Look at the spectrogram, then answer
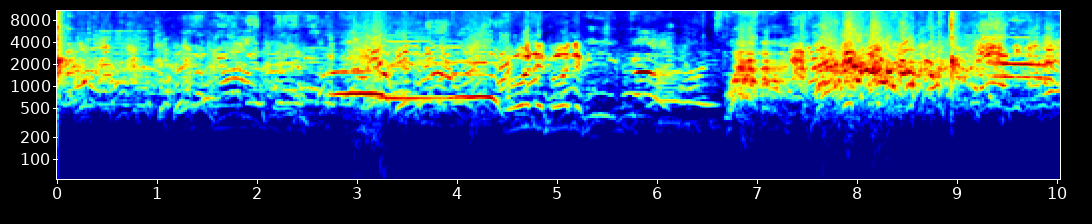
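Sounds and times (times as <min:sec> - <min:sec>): women laughing: 0:00.1 - 0:02.4, 0:06.8 - 0:09.6.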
